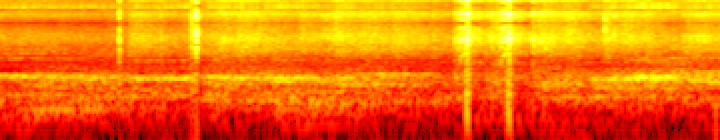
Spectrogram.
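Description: Paintball guns fire with sharp pops in a large echoing hall.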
